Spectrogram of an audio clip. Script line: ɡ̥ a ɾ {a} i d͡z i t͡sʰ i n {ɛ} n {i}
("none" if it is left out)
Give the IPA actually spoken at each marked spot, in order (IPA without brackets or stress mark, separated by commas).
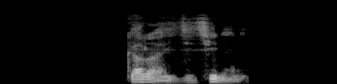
a, ɛ, i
